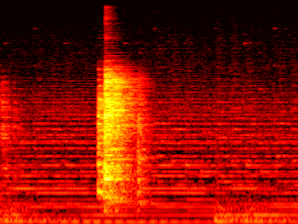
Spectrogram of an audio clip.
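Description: A lid set onto a cooking pot while preparing a home-style Bengali lunch, a single sharp metallic clink with a brief ringing tail over quiet kitchen background hum.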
